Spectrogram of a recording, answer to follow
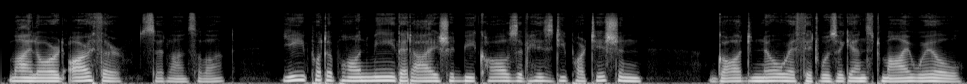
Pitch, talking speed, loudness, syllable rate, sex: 155 Hz, 150 wpm, -15 LUFS, 4.1 syllables/s, female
